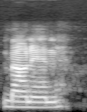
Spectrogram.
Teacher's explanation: in mountain we say an N instead of a T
